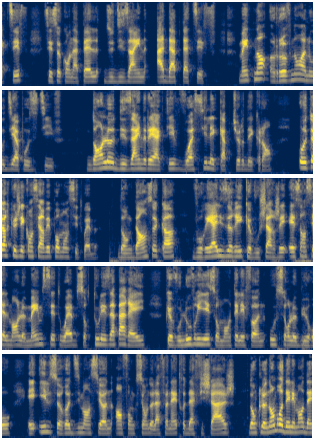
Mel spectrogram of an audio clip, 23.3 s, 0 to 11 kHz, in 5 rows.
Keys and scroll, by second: 2.3 typing.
